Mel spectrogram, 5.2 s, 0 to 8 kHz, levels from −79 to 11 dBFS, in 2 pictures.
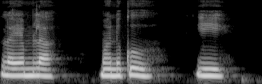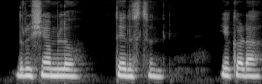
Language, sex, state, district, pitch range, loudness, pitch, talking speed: Telugu, female, Andhra Pradesh, Anantapur, 200-215 Hz, -13 LUFS, 210 Hz, 80 wpm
